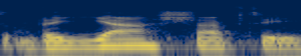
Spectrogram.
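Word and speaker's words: וְיָשַׁבְתִּי: The word for I will dwell is V'yashavti. Hear the difference? Shavti, yashavti, one more syllable.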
